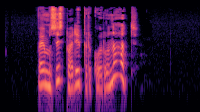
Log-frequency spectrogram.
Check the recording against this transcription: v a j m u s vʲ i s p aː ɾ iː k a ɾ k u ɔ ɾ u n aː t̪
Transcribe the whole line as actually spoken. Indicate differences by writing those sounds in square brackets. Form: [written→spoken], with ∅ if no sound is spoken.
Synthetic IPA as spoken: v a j m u s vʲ i s p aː ɾ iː [k→p] a ɾ k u ɔ ɾ u n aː t̪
